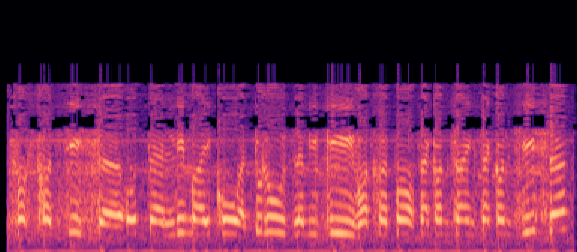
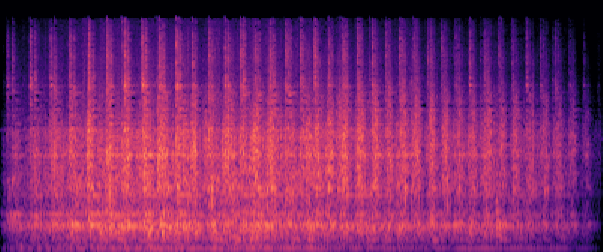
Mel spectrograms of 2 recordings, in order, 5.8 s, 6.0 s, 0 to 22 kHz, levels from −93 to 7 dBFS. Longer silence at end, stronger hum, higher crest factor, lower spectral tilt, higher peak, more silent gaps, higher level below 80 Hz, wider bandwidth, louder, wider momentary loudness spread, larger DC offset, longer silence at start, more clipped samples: about the same, 0.05 s vs 0.15 s; neither; second, 10 dB vs 20 dB; first, -6 dB/octave vs -1 dB/octave; about the same, 0 dBFS vs -2 dBFS; neither; about the same, -48 dBFS vs -50 dBFS; second, 5.8 kHz vs 17 kHz; first, -10 LUFS vs -19 LUFS; second, 4 LU vs 14 LU; first, 1% vs under 0.1%; about the same, 0.1 s vs 0.05 s; first, 0.4% vs under 0.1%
